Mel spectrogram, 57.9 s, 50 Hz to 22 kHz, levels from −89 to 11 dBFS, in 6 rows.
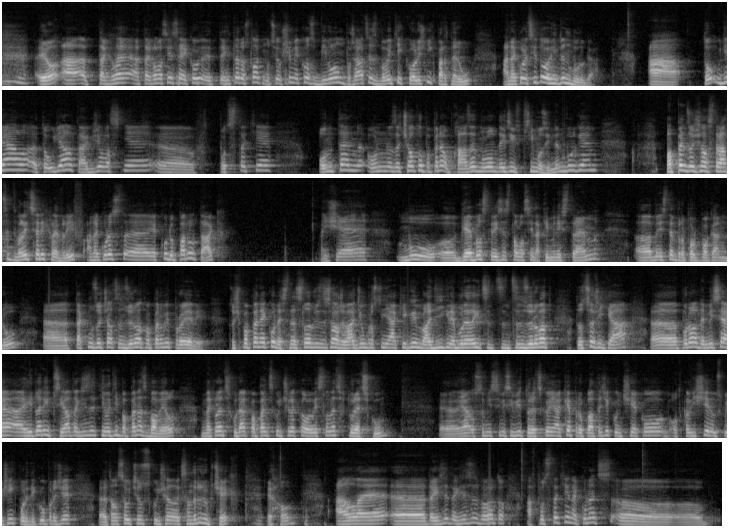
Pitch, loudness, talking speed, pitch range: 175 Hz, -23 LUFS, 150 wpm, 155-200 Hz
